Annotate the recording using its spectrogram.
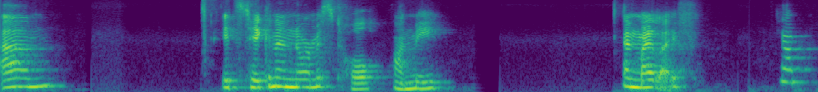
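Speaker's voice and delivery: voice welling with emotion. Answering a hard question about caring for their mom, getting emotional. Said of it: "I didn't expect to get emotional".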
